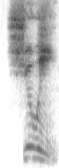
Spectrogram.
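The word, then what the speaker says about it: Shuey: Uh am I saying his name right? Paul Shuy or Paul? Somebody correct me on that. I'm sounding if I'm saying the ring name wrong, I'm probably saying it wrong. So, somebody checked the pronunciation on it. Patad on at second. Leed on at first. Still one out. Top of the fifth. Shuy, thank you very much. So, I am saying it right.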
